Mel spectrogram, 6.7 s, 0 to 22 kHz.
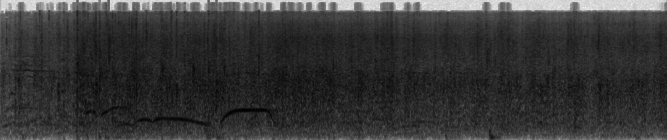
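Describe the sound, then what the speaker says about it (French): Audience applause for the organizer at a 2014 special dinner event, steady loud clapping from a crowd that swells in after a moment and continues, with a whistle-like tonal sweep and faint voices mixed in. "je voudrais qu'on donne une bonne main d'applaudissement à l'organisateur de l'événement"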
